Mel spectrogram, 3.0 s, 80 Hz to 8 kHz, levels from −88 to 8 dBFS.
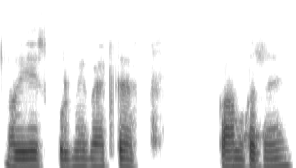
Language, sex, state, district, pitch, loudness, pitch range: Hindi, male, Uttar Pradesh, Jyotiba Phule Nagar, 130 Hz, -24 LUFS, 125-130 Hz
